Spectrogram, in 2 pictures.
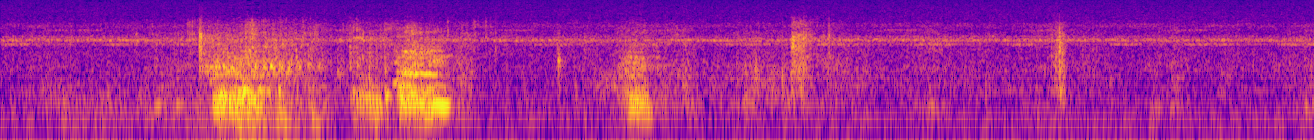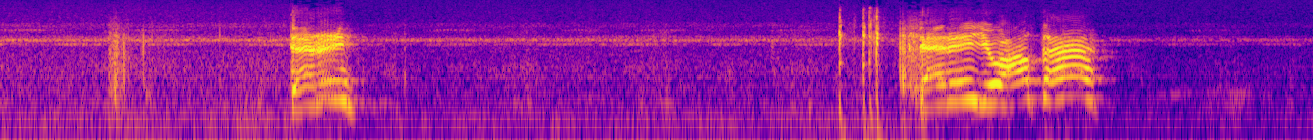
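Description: A man speaks in a tense, raised voice nearby.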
